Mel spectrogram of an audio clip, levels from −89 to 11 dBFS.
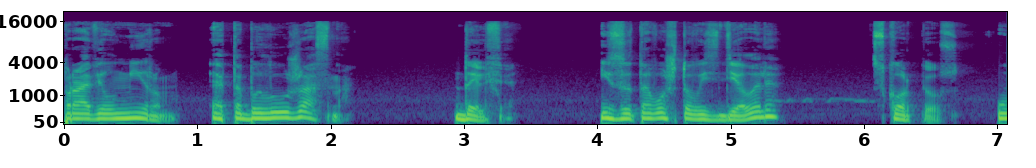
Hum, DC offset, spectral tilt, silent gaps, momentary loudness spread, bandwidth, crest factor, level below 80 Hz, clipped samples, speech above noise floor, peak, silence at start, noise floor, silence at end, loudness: none; under 0.1%; -5.5 dB/octave; none; 12 LU; 16.5 kHz; 12 dB; -40 dBFS; under 0.1%; 47 dB; -4 dBFS; 0 s; -60 dBFS; 0 s; -15 LUFS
